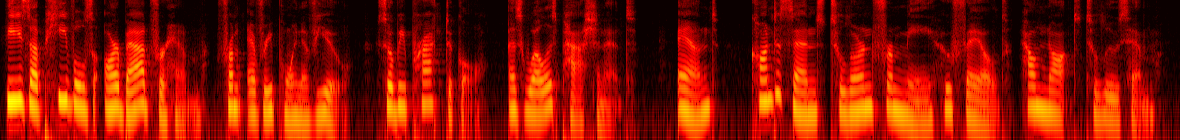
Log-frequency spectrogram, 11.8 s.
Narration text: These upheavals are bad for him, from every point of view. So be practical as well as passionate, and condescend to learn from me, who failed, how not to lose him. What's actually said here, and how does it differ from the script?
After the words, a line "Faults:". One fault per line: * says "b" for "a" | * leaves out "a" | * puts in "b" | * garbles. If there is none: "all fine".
These upheavals are bad for him, from every point of view. So be practical as well as passionate, and condescend to learn from me, who failed, how not to lose him.
Faults:
all fine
